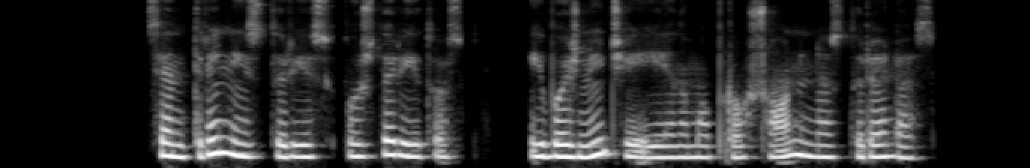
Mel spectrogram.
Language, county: Lithuanian, Marijampolė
